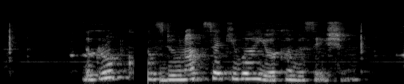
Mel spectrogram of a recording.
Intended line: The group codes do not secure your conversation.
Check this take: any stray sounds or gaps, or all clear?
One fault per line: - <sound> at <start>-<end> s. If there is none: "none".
- dropout at 1.3-1.5 s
